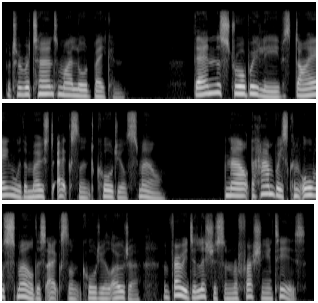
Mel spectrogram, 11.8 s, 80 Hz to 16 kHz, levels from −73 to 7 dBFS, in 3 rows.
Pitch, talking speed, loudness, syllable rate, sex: 190 Hz, 180 wpm, -21 LUFS, 5.8 syllables/s, female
